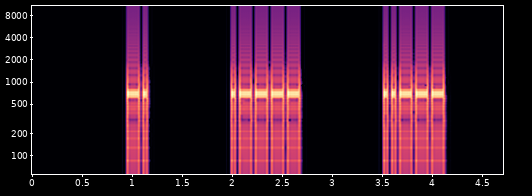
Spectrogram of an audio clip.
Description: Morse code, heard as a keyed tone, about 30 wpm, spaced as for 9 wpm, 700 Hz. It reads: N12
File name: 081 Lesson 14e - Number 2 - Three Characters 30wpm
